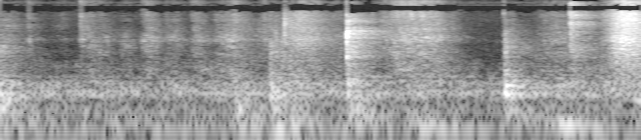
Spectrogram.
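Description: Flocked vinyl being smoothed down by hand onto a plastic cutting mat: quiet rubbing and scraping strokes across the sheet, with a few light knocks. The pressing seats the corners so the sheet won't lift or catch in the cutter.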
